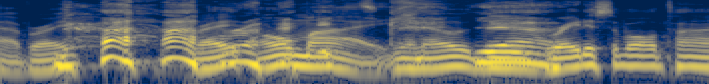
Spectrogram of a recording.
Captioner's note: laughs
